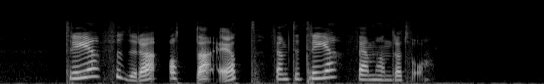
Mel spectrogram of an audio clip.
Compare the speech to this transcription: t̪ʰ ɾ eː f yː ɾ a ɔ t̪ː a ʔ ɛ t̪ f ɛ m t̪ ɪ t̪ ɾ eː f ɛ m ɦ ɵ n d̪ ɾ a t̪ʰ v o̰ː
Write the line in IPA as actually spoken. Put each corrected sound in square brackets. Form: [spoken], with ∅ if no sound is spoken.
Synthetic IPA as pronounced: t̪ʰ ɾ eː f yː ɾ a ɔ t̪ː a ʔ ɛ t̪ f ɛ m t̪ ɪ [t̪ʰ] ɾ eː f ɛ m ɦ ɵ n d̪ ɾ a t̪ʰ v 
